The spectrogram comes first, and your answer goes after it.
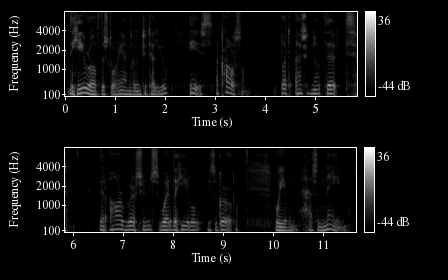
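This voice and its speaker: An Icelandic man talks through folklore in a scripted, explanatory way. His voice is husky and sits at a middling pitch. He paces his points with care and lets a faint wry humour through. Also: fairly even intonation, unhurried, dark tone. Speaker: folklore podcast host.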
